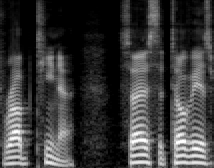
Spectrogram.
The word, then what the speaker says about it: Robotyne: maybe David Molinaro says Paul Slavic words ending in an e having uh sounds so robtini is pronounced Rob Tina so satovia is pronounced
